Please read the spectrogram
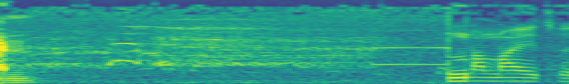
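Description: A rooster crowing faintly: one long call, drawn out and held steady before it stops.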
